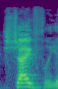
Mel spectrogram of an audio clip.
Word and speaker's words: Scheifele: You had a Scheifele just crushed Lewis. – Scheifele.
